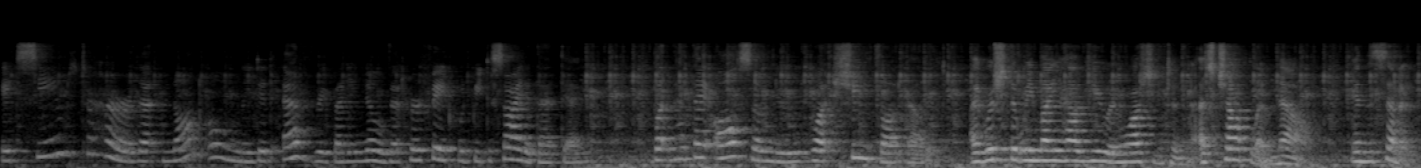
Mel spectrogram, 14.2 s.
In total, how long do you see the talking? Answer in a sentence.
The talking can be heard for 14 seconds in total.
